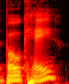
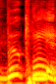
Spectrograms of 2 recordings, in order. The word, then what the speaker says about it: bouquet: What do you pronounce it bouquet? As? No, a bouquet of flowers. Dude, it's a French word. It's bouquet. Dude, no. What are you doing? It's a bouquet of flowers. No, it's a bouquet. No, bouquet, man. It's bouquet, dude. It's spelled B-O-U. Oh my God, East Coasters are such a backward society. What are you talking about? Listen, man. Are we French? Well, it comes from French, man.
